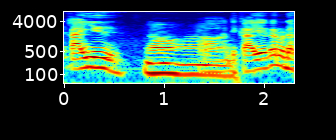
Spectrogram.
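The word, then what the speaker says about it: Kayı: Nah, sebenarnya Kayi itu tuh kita ambil dari nama suku Kayi, atau di Turki itu kan dibacanya Kaye.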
